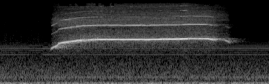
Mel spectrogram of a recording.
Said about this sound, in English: Maybe whistle again.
